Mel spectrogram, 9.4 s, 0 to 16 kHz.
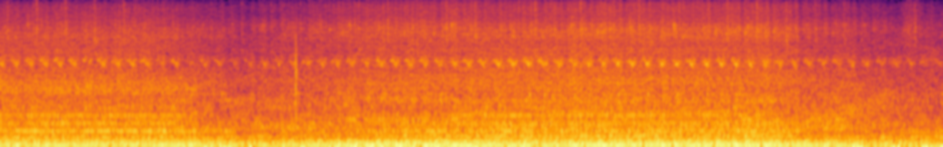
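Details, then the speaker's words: GMC 2500 Vortec V8 at idle just after first cold start of the day: quick high bird-like chirp three or four a second, not the belts; oil pressure low (just past a quarter) after earlier oil-pressure loss, owner suspects oil pump plunger. "now it just started so i'll let it sit here and run for a bit yet but this is this aggravating chirping noise that uh that i'm talking about"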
